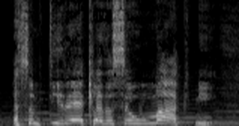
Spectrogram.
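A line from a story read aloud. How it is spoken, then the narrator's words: Very angry woman shouting. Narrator (Slovenian): je kričala žena na nebo, zelo, zelo jezna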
